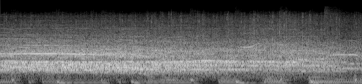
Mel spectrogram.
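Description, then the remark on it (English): A large crowd at the Ferst Center in downtown Atlanta, Georgia, cheers and whoops continuously at a live event on April 28th, 2016, a loud, dense wash of voices with high shouts riding on top, holding steady for a few seconds before easing slightly at the end. “We are joined by a huge crowd or as we like to say,”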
